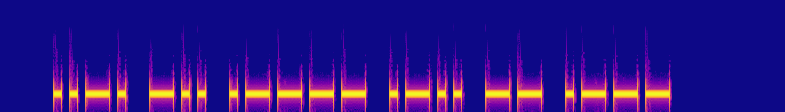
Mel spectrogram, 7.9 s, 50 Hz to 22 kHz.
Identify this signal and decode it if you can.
Morse code, heard as a keyed tone, about 15 wpm, 700 Hz. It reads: FD1LMJ
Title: DXCC-100 Call Signs - 6 Characters - Repeated 2x - 15wpm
